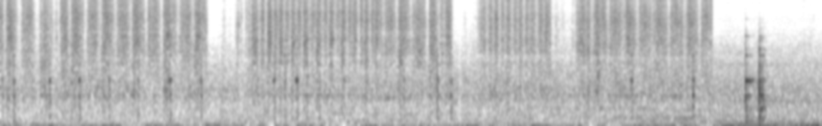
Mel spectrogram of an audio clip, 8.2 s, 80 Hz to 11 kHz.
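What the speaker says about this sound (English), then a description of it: "A little bit of sandpaper." Sandpaper rubbed by hand over a metal wheel bearing part from a 1998 Honda Odyssey, a steady close-up scraping in long continuous strokes with brief pauses, no talking.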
